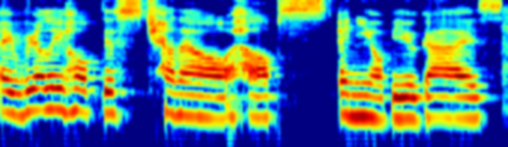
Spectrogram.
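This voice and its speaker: Speaking with a Japanese accent, a woman has a fairly low pitch. Her intonation is fairly even. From Japan, Osaka. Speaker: vlogger. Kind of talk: casual vlog talk.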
